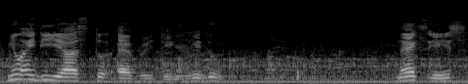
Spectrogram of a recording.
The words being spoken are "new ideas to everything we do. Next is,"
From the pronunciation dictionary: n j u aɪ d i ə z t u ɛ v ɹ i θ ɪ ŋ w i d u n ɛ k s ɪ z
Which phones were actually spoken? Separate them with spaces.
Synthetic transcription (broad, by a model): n j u aɪ d i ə s t u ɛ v ɹ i t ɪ ŋ w i d u n ɛ k s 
